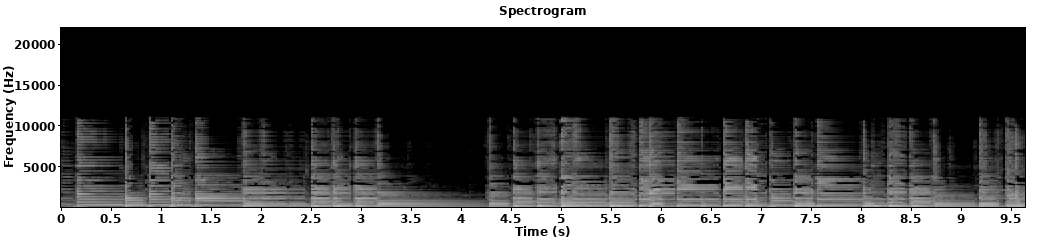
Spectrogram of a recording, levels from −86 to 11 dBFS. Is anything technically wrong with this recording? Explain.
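Yes. Throughout the music, the damage points to heavy HE-AAC compression, likely at a very low rate around 12 kbps. Only the lower spectrum is truly coded, and the treble is synthesised from copied lower bands, so highs sound gritty and metallic, with nothing above 11.1 kHz.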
